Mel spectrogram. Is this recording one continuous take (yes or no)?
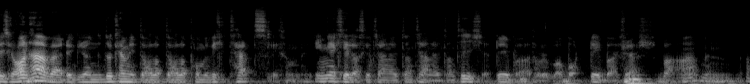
no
